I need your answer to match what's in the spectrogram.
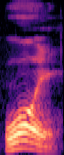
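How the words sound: It starts with a w sound.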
